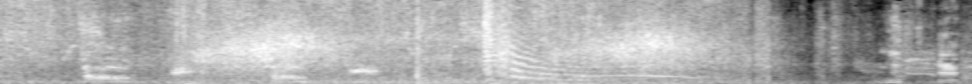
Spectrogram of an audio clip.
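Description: Flames roar and crackle close by.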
